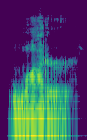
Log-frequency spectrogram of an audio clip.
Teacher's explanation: instead of saying the hard T sound for those letters, we instead pronounce the flap T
